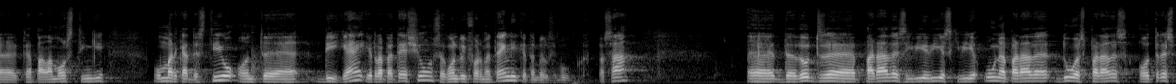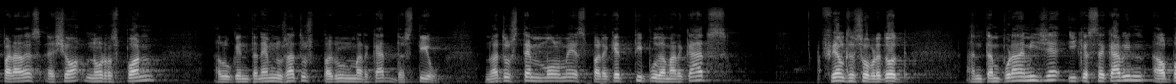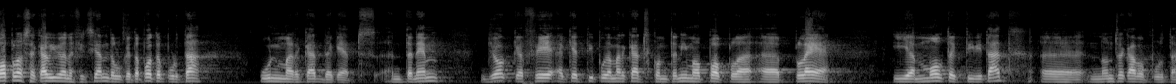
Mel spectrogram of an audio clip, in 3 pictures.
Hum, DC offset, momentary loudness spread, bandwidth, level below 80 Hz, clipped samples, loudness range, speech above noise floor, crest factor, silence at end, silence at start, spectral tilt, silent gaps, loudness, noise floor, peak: none; under 0.1%; 11 LU; 15.5 kHz; -68 dBFS; under 0.1%; 5 LU; 36 dB; 18 dB; 0 s; 0 s; -5.5 dB/octave; none; -24 LUFS; -59 dBFS; -6 dBFS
